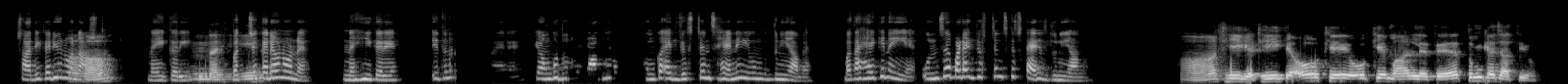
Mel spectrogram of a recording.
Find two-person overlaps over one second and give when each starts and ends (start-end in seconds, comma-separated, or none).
none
